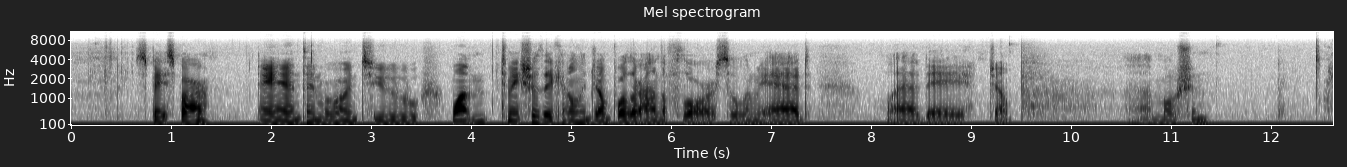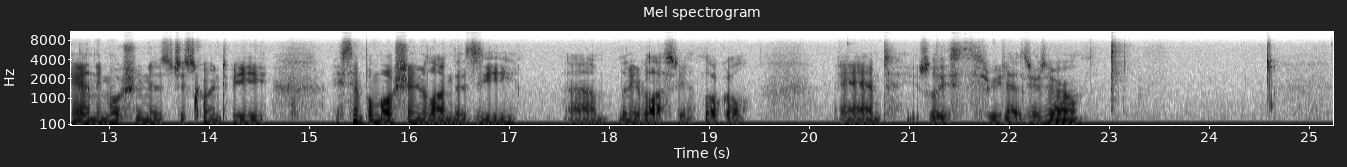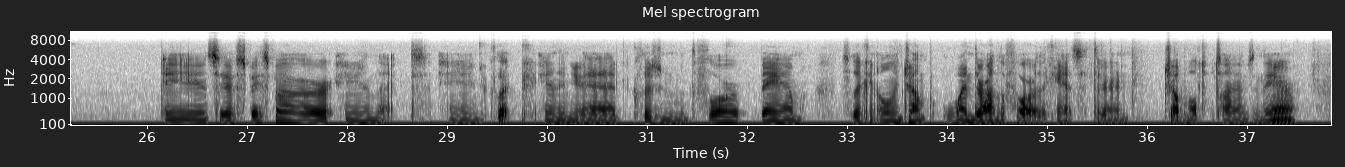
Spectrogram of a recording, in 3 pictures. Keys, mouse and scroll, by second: 0.0 click, 9.9-11.9 drag, 30.6-31.6 drag, 33.5 click, 33.8 middle click, 36.2 KP_0.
